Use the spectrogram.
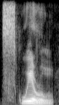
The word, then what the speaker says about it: squirrel: That's squirrel. That's in British English.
